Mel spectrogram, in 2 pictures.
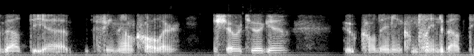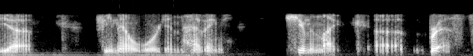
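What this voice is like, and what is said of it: Sick, under-the-weather voice. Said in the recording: “A little under the weather right now. You can tell by my voice”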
